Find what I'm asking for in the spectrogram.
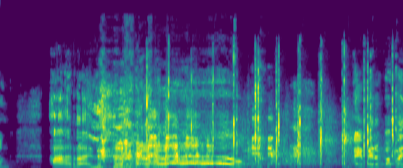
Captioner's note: applause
